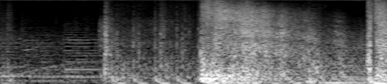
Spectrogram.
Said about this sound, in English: One of Alex's men goes down with a bullet in the shoulder, but keeps firing.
